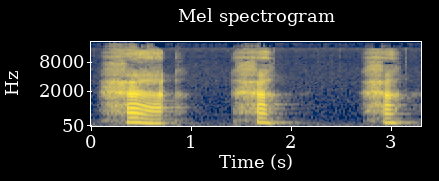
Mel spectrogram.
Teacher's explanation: it happens in the deepest part of the throat and the furthest away from the mouth. It's closest to the chest.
